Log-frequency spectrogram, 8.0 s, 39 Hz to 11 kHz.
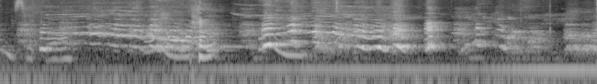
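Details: Roxy's big puppies in kennel 621 whimper and yip in a crowded chorus, short swooping cries tumbling over each other, while a person speaks to them and a steady low hum runs beneath.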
